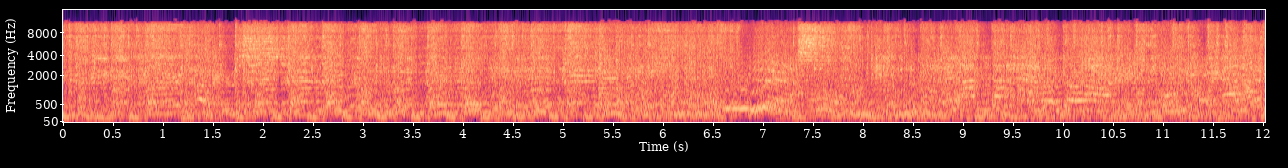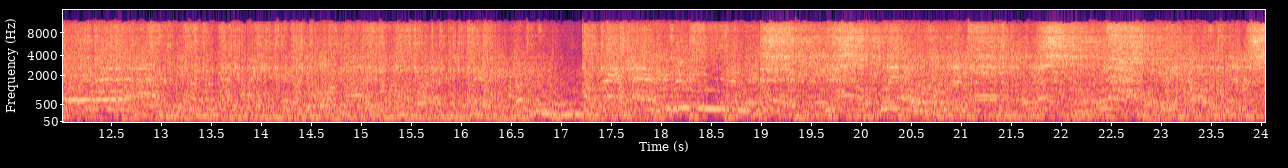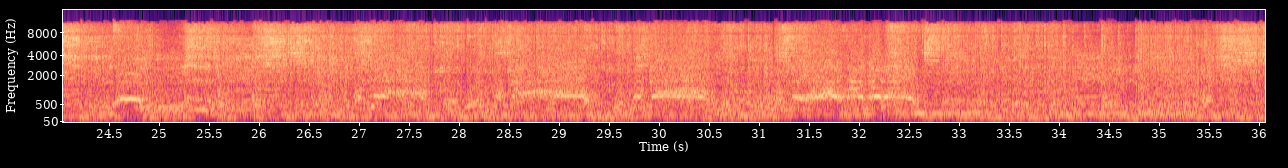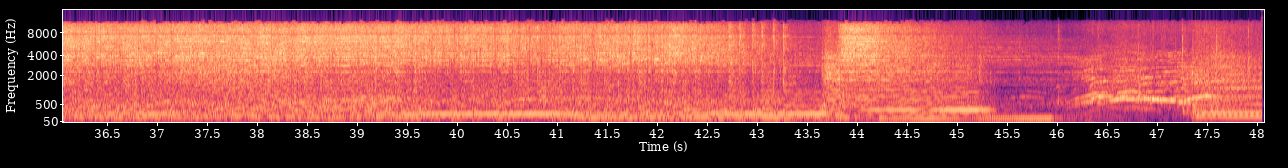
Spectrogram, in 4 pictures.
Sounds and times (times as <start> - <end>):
Bass drum: 0.0 - 45.8
Drum kit: 0.0 - 48.0.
